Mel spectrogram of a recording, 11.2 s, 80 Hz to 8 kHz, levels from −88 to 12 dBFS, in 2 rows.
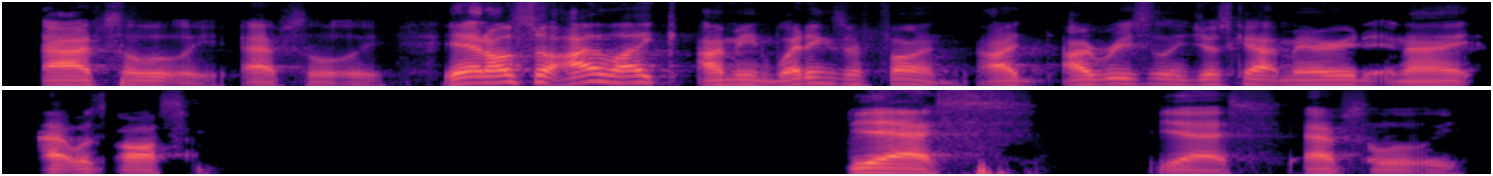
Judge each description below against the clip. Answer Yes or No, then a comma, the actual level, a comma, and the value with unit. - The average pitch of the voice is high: No, low, 120 Hz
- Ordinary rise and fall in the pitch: Yes, average, 4.0 semitones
